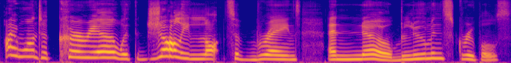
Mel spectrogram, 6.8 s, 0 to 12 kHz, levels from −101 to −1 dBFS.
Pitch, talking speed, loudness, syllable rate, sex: 250 Hz, 115 wpm, -21 LUFS, 2.7 syllables/s, female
